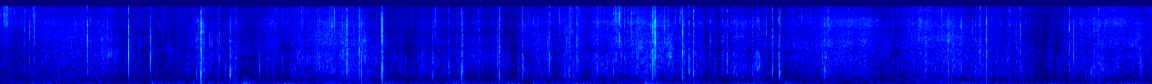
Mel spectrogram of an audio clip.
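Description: Fingernails scratch and ruffle the silver metal paillettes covering a sequin pillow. The result is a dense, crinkly rustle scattered with sharp, bright clicks and ticks of the metal pieces over a soft low rumble.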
